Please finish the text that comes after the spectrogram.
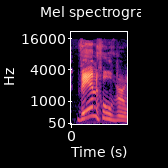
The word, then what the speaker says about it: Van Hoover: a decent Undead team rhymes with Vancouver Dan Hoover okay Van Hoover White Caps I get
